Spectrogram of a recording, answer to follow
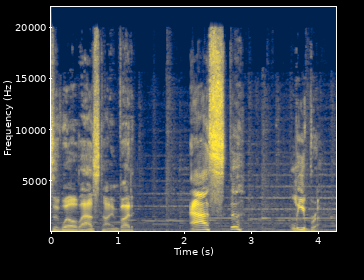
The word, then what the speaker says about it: Astlibra: well last time but as Libra I'm going to try to pronounce that t a little bit extra hard otherwise it comes out like you know the old booty Libra that said this is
